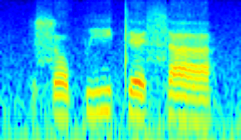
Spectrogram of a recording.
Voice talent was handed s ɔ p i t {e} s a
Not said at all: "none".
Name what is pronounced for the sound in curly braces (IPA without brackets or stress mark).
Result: ɛ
